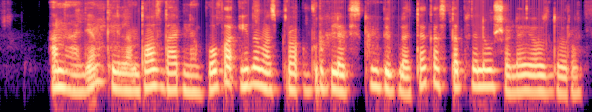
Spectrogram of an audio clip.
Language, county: Lithuanian, Vilnius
